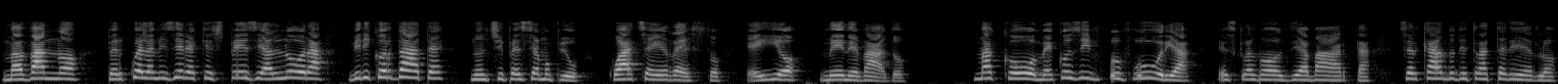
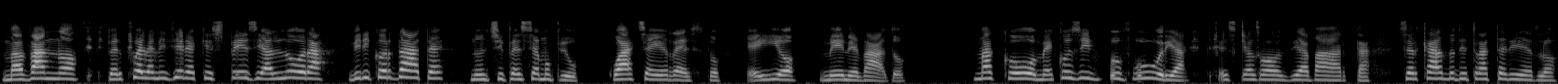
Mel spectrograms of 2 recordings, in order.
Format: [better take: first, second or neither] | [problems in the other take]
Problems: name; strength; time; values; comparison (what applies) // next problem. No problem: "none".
first | noise reduction (neural diffusion model UNIVERSE++)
